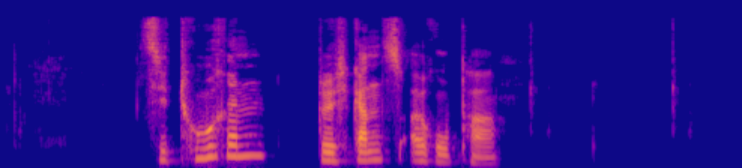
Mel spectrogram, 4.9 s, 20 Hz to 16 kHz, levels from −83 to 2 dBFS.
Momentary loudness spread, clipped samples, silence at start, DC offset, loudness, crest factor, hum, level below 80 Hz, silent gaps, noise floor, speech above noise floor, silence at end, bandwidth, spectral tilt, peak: 14 LU; under 0.1%; 0.95 s; under 0.1%; -28 LUFS; 28 dB; none; -76 dBFS; none; -86 dBFS; 58 dB; 1.65 s; 11.5 kHz; -2.5 dB/octave; -2 dBFS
